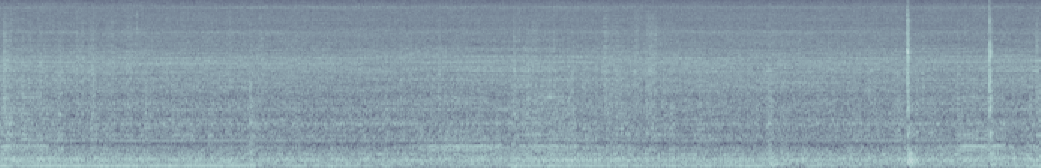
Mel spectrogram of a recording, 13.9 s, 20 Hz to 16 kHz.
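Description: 3D printer running on its first layer: NEMA 23 stepper motors driving the gantry through high-helix lead screws, a steady low hum whose level shifts as the moves change. Two clicks near the end.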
